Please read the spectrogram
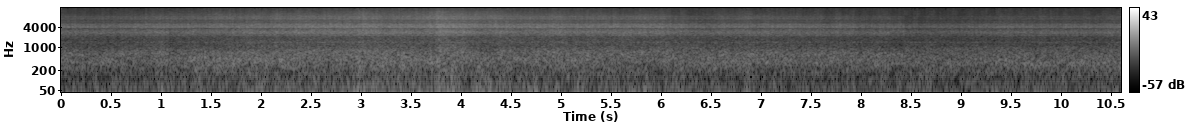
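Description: Steady wind buffeting the microphone of an action camera carried through the air in paraglider flight: a loud, low, fluttering rush with a slight swell about four seconds in.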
